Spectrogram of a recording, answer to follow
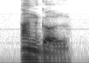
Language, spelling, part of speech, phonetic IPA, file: Polish, Angol, noun, [ˈãŋɡɔl], Pl-Angol.ogg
